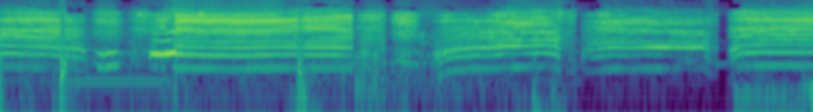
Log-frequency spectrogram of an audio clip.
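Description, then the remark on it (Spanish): A baby wails up close in long, strained cries with harmonic, high-pitched tones, broken by brief gasping pauses and sharp catches of breath, loud and continuous throughout. “Pero cuando empezó a caminar, oyó otra vez muy cerca el llanto de un guagua.”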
